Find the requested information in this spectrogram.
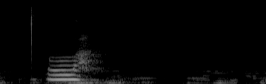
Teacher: The place of articulation is alveolar. The manner of articulation is lateral. L sound include voice.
